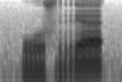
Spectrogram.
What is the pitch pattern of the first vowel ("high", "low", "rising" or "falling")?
low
